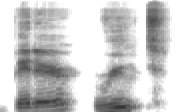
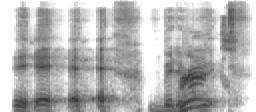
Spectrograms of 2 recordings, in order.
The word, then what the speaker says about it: Bitterroot: It's spelled Bitter Root, Root, but it's pronounced. But how do we pronounce it? Bitterroot.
